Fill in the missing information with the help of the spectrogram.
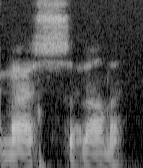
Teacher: The as-salama is ma'a al-salama, but everyone says ma'as salama. So you actually could take the L out and just say ma'as salama. The more formal way of doing it would be al-salama.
